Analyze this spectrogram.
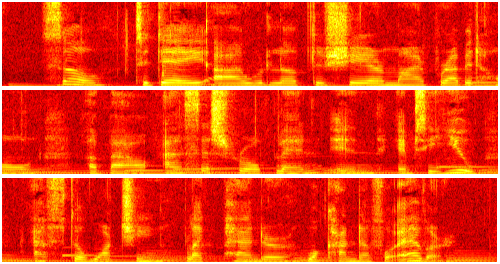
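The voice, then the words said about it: Non-native English accent. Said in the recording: “I will be talking in English. I'm still practicing, so please forgive my accent and any mispronunciation.”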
